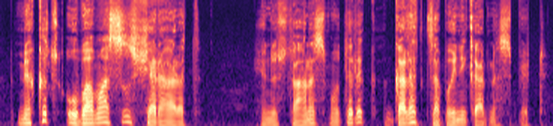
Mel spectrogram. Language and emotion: Kashmiri, angry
